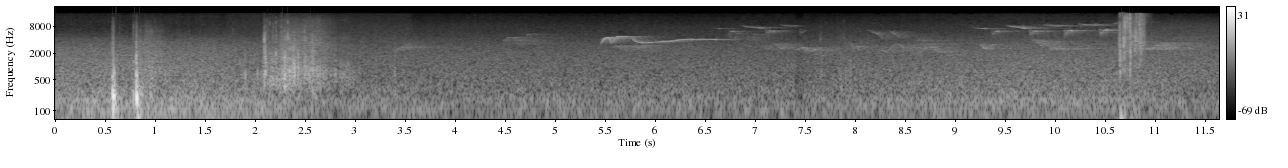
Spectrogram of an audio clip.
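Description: Bird-like chirping and twittering in short high calls over a steady hiss of background noise. Two sharp clicks come just after the start, a whooshing sweep about two seconds in, and another sharp snap near the end.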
